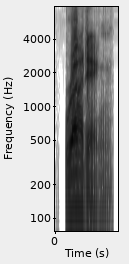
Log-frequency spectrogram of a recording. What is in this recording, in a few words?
"writing", American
